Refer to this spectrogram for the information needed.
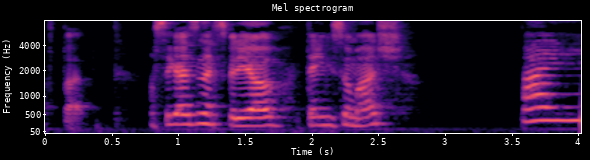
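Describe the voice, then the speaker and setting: Lively intonation laced with vocal fry. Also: woman. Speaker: singer and reaction youtuber. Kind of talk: casual reaction video commentary. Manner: fast.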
